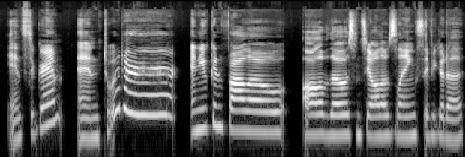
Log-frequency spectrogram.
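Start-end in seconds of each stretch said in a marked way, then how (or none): 1.0-2.3 put-on high, slow Southern accent. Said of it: "to a Southern accent".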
